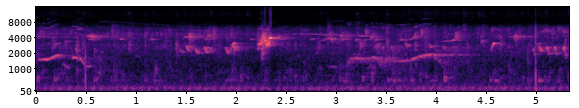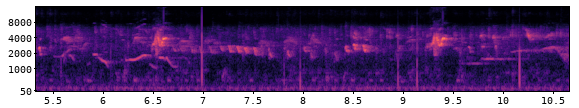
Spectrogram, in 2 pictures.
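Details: Munia singing: squeaky high chatter with thin whistled slurs, some rising and falling, in bursts with louder peaks roughly every two to three seconds over a steady low hum.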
